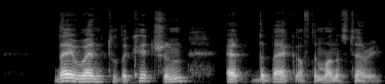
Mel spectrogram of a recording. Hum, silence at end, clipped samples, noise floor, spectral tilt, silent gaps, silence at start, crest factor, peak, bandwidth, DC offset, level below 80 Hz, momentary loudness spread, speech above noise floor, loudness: none; 0.05 s; under 0.1%; -66 dBFS; -6.5 dB/octave; none; 0.55 s; 20 dB; 0 dBFS; 13.5 kHz; under 0.1%; -62 dBFS; 14 LU; 47 dB; -19 LUFS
